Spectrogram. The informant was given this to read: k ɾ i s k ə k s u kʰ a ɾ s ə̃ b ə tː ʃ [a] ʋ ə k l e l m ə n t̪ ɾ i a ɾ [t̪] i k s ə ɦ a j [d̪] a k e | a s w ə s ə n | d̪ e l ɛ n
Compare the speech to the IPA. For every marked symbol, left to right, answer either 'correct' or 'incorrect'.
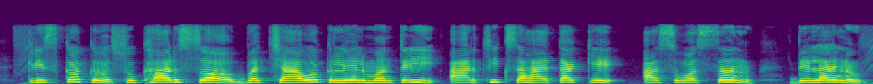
correct, incorrect: t̪ʰ, incorrect: t̪

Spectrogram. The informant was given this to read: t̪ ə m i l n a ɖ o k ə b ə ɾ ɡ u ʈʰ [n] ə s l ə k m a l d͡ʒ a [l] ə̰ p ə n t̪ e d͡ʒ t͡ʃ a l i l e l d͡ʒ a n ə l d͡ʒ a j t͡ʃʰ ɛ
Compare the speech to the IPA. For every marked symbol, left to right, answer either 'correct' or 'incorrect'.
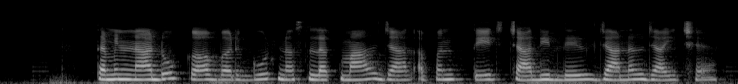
correct, correct

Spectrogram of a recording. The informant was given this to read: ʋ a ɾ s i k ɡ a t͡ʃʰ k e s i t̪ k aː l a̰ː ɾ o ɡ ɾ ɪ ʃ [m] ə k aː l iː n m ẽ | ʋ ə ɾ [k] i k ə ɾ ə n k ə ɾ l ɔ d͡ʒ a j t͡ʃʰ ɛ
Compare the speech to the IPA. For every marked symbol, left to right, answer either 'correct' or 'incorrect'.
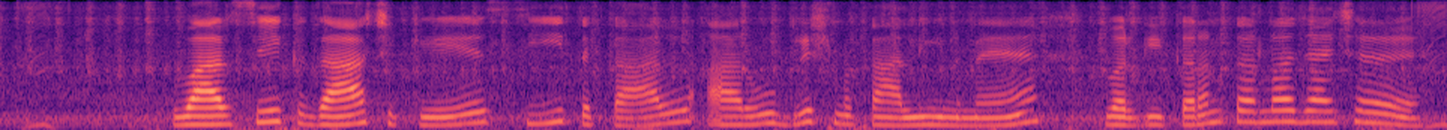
correct, incorrect: ɡ

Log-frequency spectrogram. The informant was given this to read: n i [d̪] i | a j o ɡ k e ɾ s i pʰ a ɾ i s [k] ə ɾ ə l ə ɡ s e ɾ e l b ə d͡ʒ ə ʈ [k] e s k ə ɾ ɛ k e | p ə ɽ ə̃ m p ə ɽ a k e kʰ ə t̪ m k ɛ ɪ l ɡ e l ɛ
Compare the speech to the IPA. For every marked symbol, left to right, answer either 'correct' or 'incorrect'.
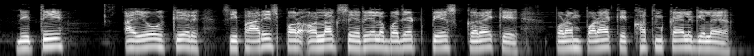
incorrect: t̪, incorrect: p, incorrect: p

